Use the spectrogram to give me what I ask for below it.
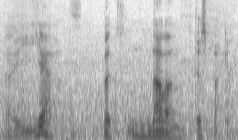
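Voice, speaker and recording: An actor playing an awkward, reticent teenage boy guide in an audio drama, speaking haltingly. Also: expressive, noisy background. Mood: reluctant. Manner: halting, mumbled, low-key. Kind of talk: audio screenplay acting.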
